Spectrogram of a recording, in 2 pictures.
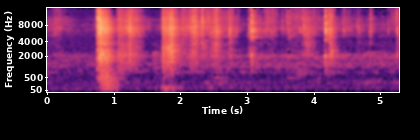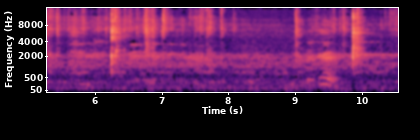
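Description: Clatter of metal kitchen utensils: a sharp knock about a second in, another about two seconds in, then scattered lighter clicks.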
